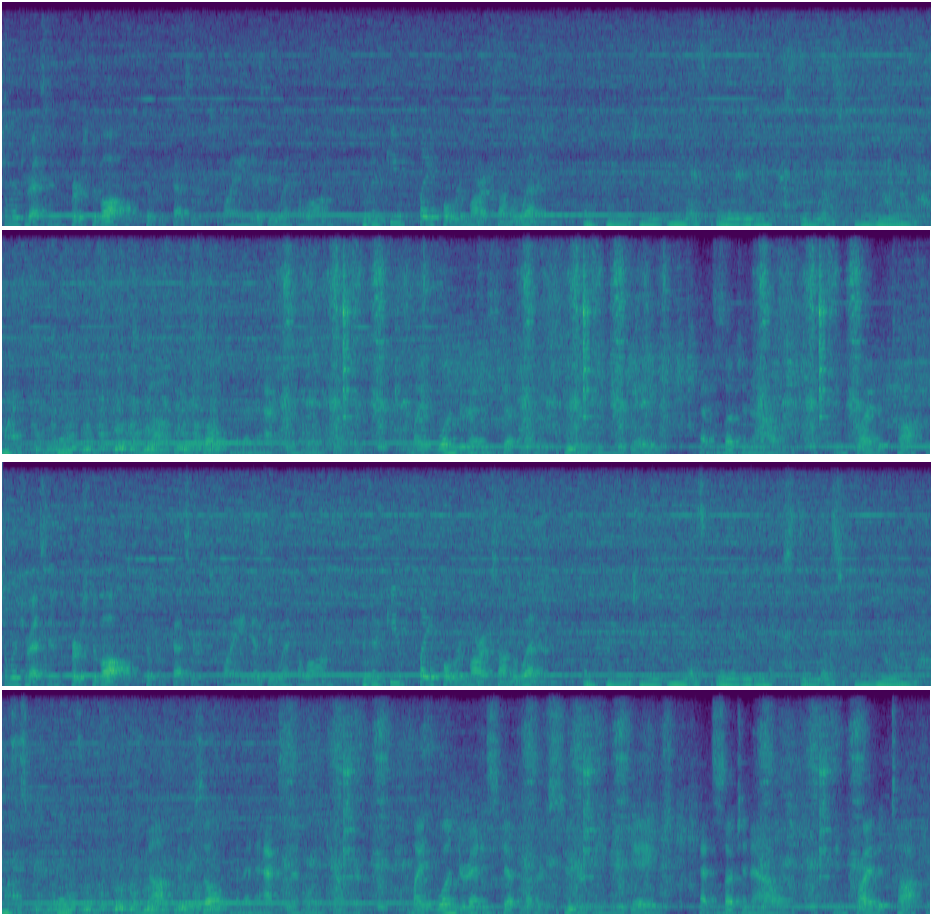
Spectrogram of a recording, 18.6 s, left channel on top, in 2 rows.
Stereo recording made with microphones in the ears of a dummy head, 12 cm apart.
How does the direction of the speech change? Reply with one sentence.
You can hear the speech stay put.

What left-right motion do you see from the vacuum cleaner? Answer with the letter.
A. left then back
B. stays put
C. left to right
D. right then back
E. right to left
E.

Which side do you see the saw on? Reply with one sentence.
In this clip you hear the saw on the left.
